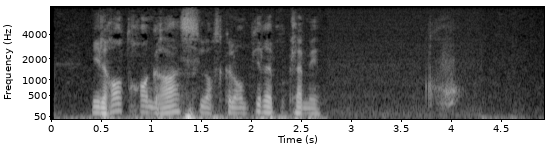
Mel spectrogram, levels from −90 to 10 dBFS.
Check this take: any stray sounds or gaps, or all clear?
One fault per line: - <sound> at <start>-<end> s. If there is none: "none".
- laugh at 3.6-4.2 s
